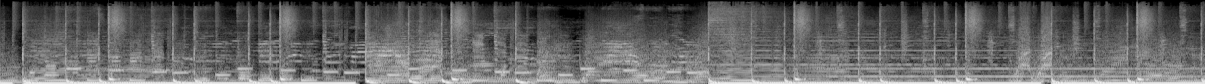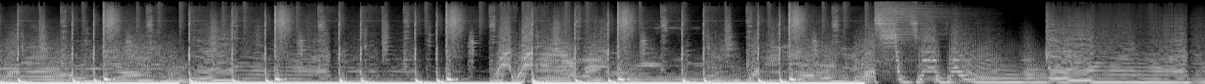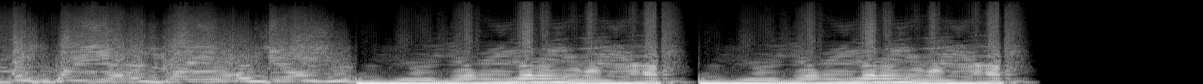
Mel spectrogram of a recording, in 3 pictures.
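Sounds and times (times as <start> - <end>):
dubstep music: 0.0 - 34.3.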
